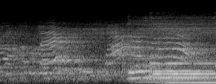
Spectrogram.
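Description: Small children's high-pitched voices calling out with rising and falling pitch. About a second and a half in, music starts with long held notes over a low bass.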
